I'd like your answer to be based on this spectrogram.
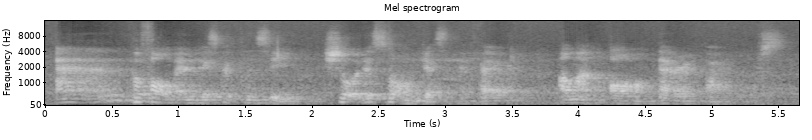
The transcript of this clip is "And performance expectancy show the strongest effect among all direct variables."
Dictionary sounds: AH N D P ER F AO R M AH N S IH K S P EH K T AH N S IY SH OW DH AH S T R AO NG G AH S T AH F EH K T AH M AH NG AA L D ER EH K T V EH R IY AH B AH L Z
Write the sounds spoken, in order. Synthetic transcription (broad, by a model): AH N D P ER F AO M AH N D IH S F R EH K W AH N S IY SH OW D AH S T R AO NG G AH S AH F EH T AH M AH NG AA L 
